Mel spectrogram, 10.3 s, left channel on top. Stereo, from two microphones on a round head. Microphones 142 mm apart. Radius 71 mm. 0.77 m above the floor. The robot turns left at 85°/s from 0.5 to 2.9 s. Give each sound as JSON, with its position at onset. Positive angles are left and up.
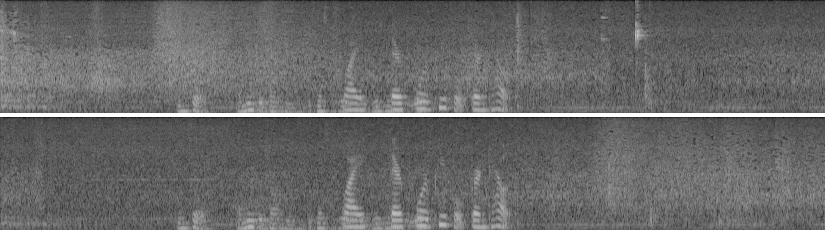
{"t": 2.2, "sound": "a man speaking", "azimuth_deg": 155, "distance_m": 2.5}
{"t": 4.3, "sound": "a woman speaking", "side_deg": -25, "distance_m": 0.5}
